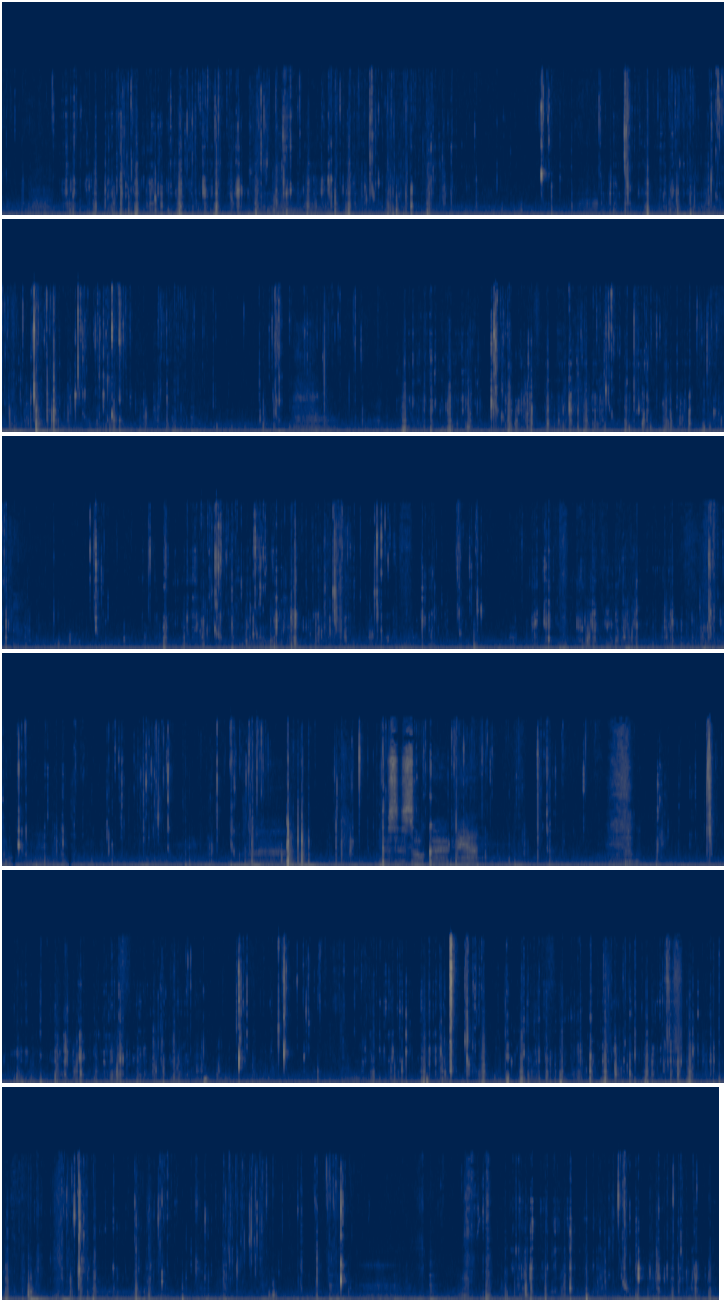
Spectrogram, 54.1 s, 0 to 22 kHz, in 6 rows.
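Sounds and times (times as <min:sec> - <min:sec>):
steady low hum: 0:00.0 - 0:54.0
chewing with wet mouth clicks: 0:00.7 - 0:31.6, 0:33.6 - 0:34.5, 0:35.2 - 0:49.5, 0:51.0 - 0:54.0.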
